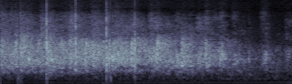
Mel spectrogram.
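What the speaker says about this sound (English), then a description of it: "Please give him a big round of applause." An audience applauds a speaker at a talk on the future of employment, a broad wash of clapping with a few sharp individual claps standing out, fading toward the end.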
